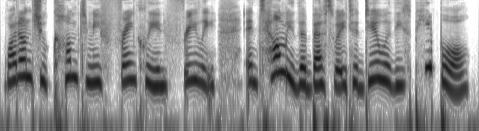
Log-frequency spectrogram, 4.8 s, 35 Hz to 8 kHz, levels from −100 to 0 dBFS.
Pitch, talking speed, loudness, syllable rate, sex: 260 Hz, 250 wpm, -18 LUFS, 5.5 syllables/s, female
